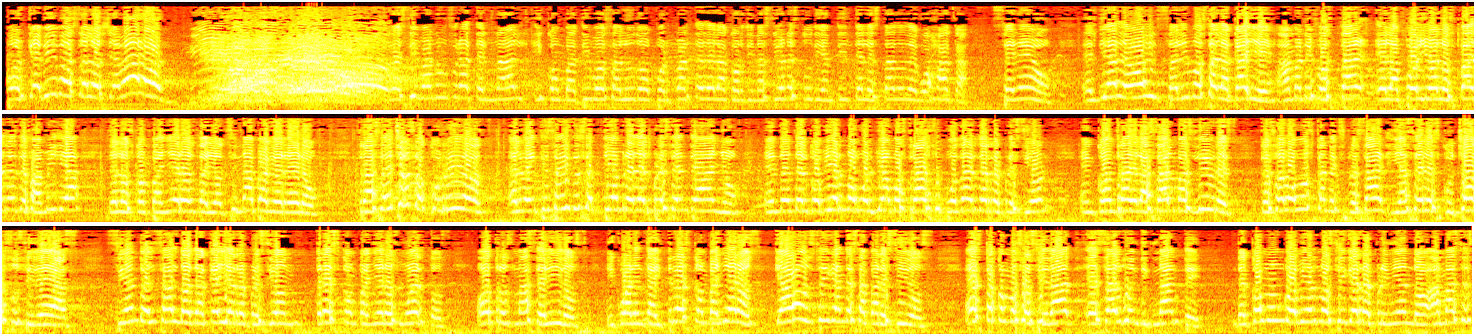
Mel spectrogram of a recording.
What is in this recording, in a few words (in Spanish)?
mitin pronunciamiento; 2014-10-08 marcha xayotzi; ENEO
